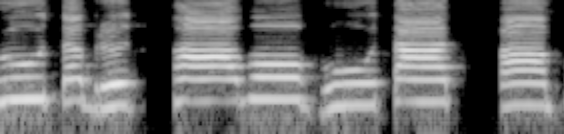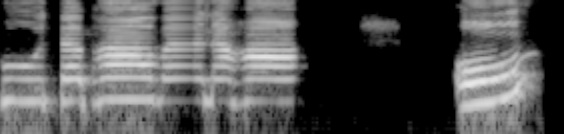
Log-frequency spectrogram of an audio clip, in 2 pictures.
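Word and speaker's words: ओम्: ओम ओम का उच्चारण दीर्घ करना है।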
